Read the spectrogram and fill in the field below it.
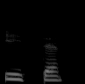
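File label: "ite", Sardinian, female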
